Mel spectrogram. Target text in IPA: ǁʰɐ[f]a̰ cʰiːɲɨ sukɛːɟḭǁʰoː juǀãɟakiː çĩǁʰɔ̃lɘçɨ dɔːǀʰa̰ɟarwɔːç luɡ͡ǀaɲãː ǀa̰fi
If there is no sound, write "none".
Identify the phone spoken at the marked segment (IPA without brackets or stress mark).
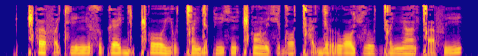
f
